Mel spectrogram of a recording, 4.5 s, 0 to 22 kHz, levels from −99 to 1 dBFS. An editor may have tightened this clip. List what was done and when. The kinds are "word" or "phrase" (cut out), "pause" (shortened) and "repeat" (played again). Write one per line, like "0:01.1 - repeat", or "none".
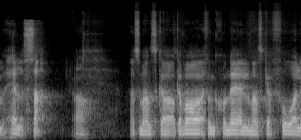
0:02.1 - word
0:02.6 - word
0:03.1 - word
